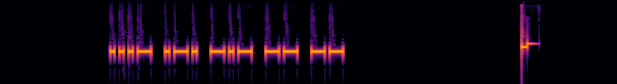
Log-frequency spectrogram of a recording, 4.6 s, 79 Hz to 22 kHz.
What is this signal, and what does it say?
Morse code, heard as a keyed tone, about 36 wpm, 690 Hz. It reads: VRKMM
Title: Code Groups - 5 Letters - 35wpm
